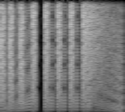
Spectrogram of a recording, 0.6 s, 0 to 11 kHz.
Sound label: 8bit se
